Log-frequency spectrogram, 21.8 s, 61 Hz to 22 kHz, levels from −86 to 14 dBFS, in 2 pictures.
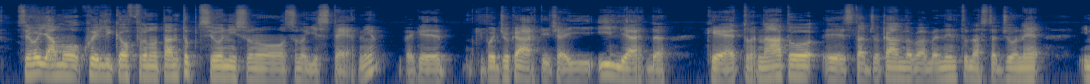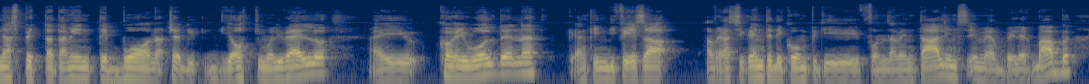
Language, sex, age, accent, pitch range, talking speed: Italian, male, 20-39, native, 95-120 Hz, 130 wpm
